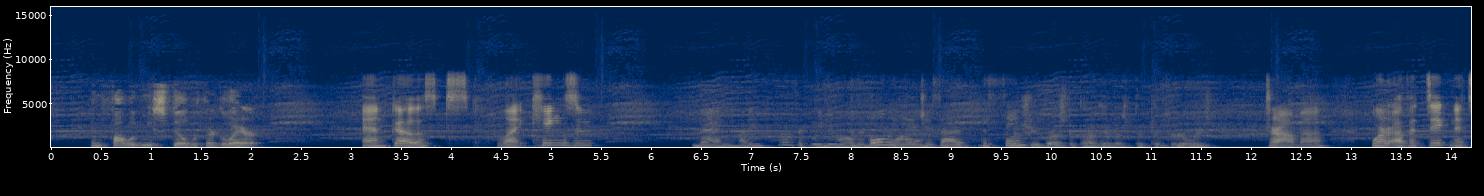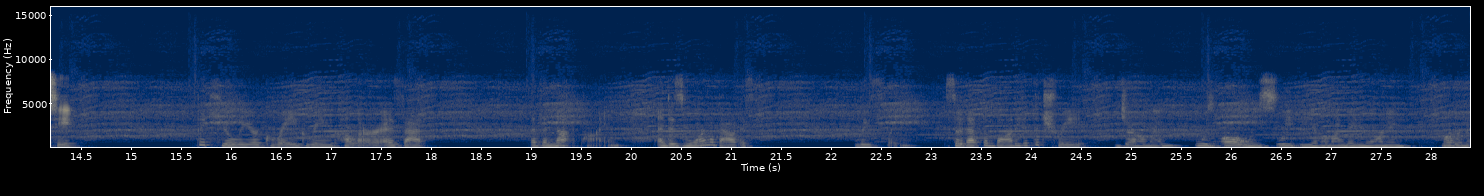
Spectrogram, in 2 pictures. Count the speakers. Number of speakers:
five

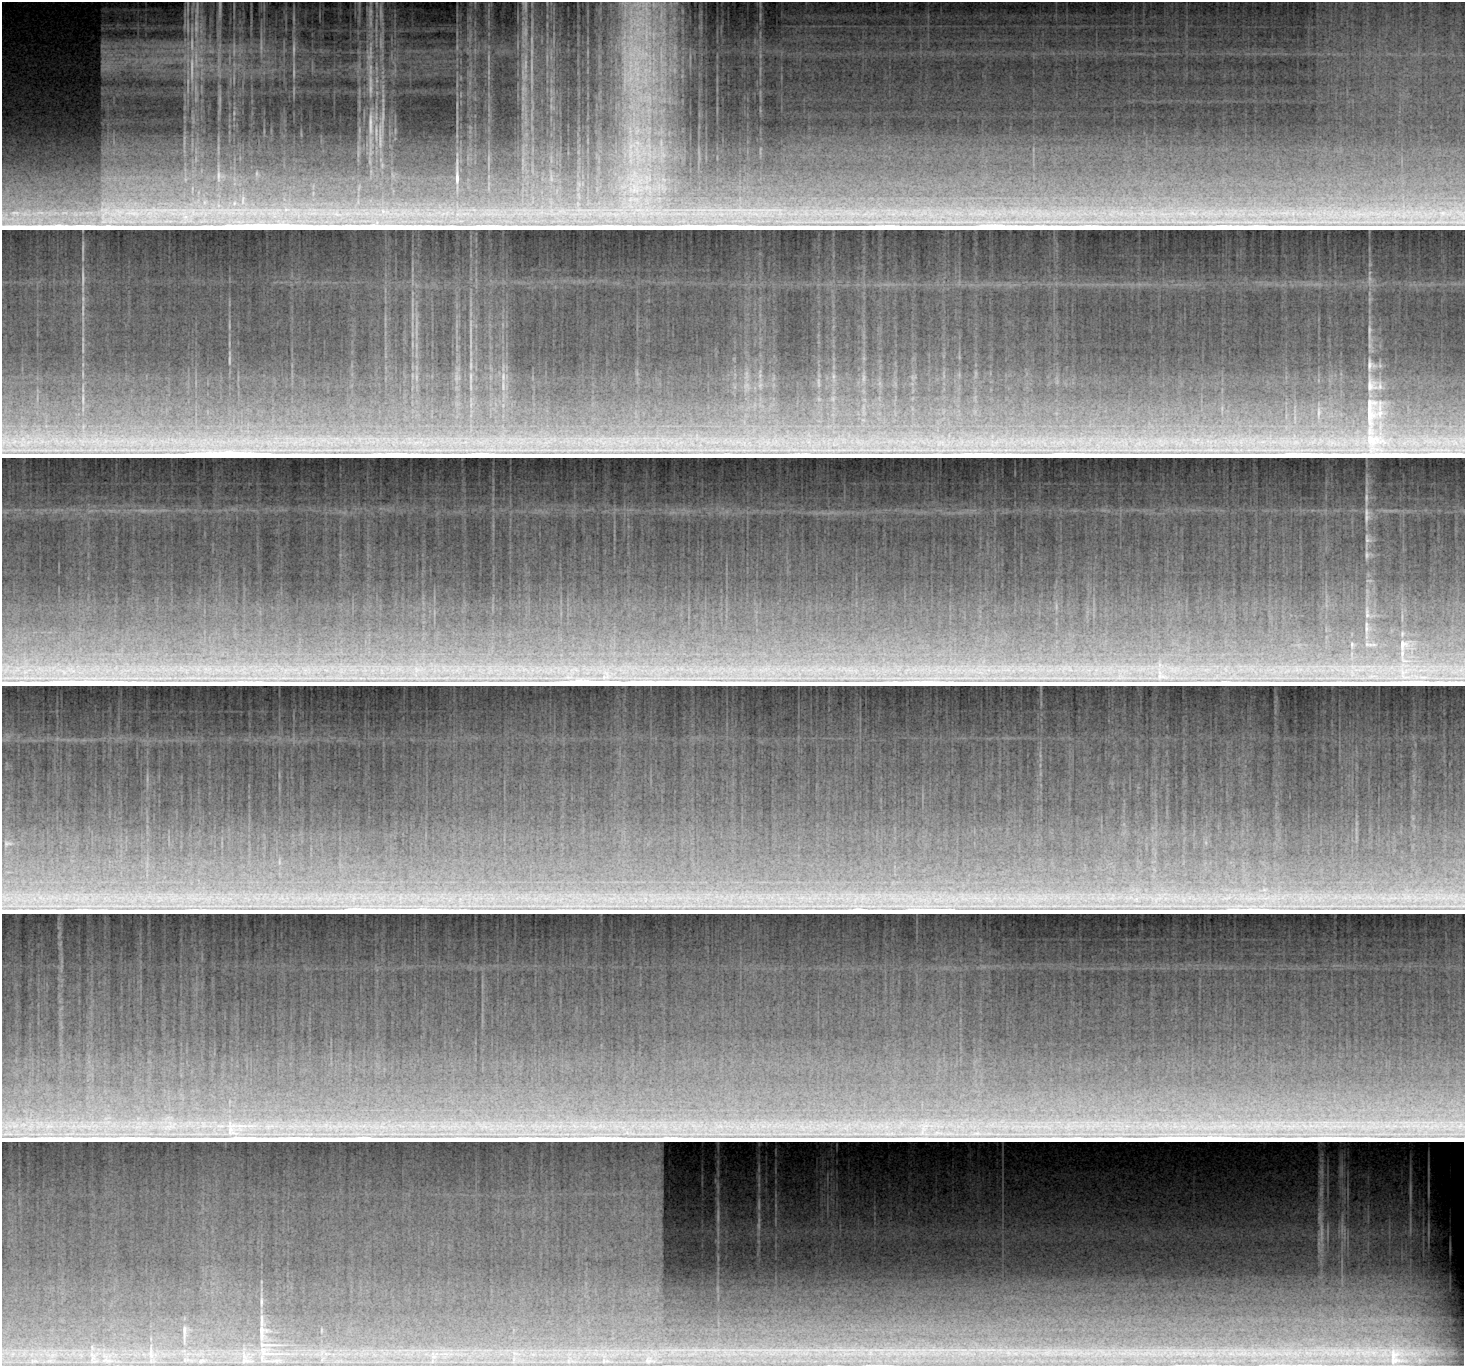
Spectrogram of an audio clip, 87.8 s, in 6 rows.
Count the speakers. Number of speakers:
zero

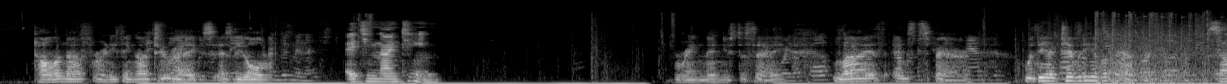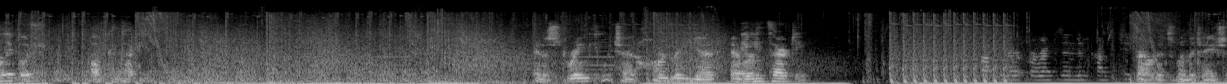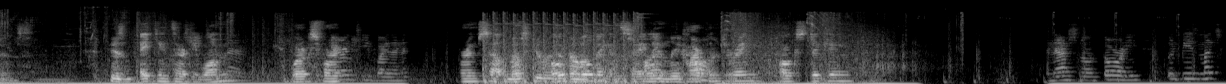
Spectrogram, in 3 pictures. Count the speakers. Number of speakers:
four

